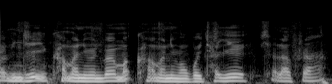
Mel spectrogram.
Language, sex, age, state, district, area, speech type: Bodo, male, 60+, Assam, Kokrajhar, urban, spontaneous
